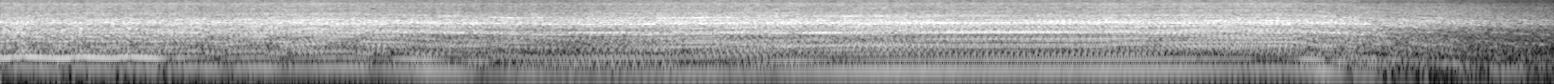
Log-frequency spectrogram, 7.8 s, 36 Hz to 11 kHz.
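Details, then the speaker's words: 2008 Subaru Outback EZ30 flat-six revving with the serpentine accessory belt off: smooth, even rev, no power steering or accessory whine. "Now, what this video is about is to hear the engine without any of the accessories dragging it down."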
